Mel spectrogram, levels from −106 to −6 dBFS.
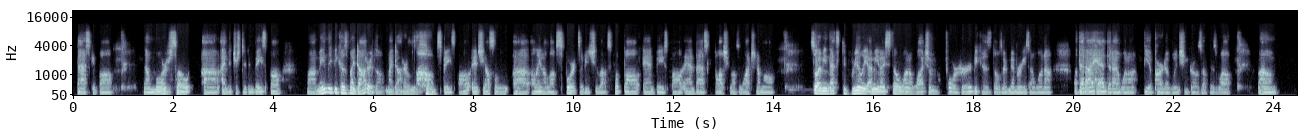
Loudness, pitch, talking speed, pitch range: -27 LUFS, 90 Hz, 200 wpm, 80-105 Hz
